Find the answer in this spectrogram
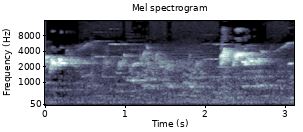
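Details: Red-whiskered bulbul song with a bright whistled phrase at the start, a softer warbling middle, and a second loud slurred burst after a pause. Faint low hum underneath.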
